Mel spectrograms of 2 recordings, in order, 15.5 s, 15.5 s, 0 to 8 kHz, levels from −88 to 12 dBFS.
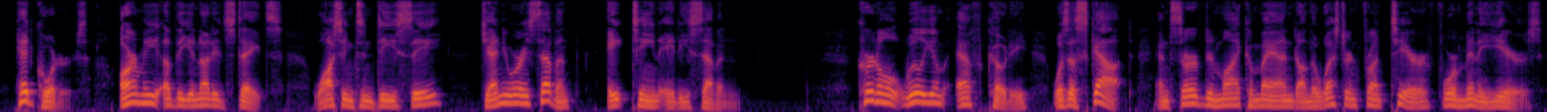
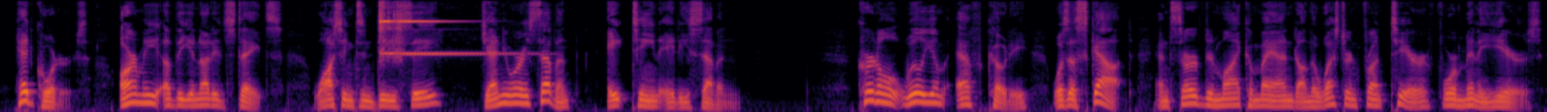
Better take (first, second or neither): first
